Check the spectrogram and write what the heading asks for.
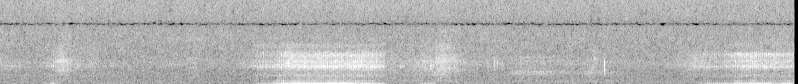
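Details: Loud, low, rattling snores on inhaling with quieter breaths between, from a sleeping Weimaraner dog; snoring that sounds much like a human.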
